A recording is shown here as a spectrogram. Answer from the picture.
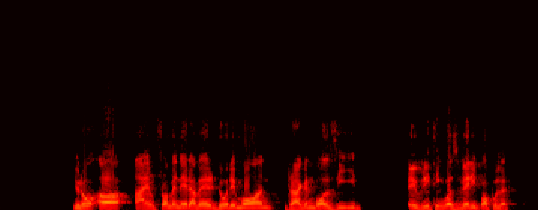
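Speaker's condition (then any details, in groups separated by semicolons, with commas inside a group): No condition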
